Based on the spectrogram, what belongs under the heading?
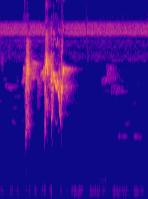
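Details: Sooty-headed bulbul singing briskly, a lure recording meant to make other birds reply: one bubbly, chattering phrase of quick warbled notes lasting under a second, then quiet under a faint steady high whine.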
